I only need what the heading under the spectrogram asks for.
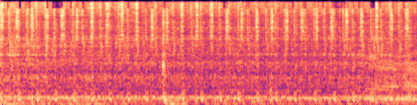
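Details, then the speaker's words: Boat outboard right after injector cleaning and replacement, fuel bulb primed and air bled: even, regular idle beat with steady low hum and no hesitation; fired right up easily. "But fired right up pretty easy."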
